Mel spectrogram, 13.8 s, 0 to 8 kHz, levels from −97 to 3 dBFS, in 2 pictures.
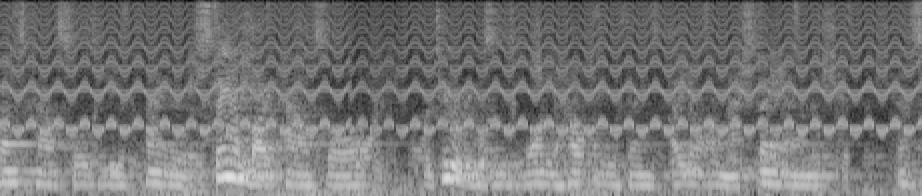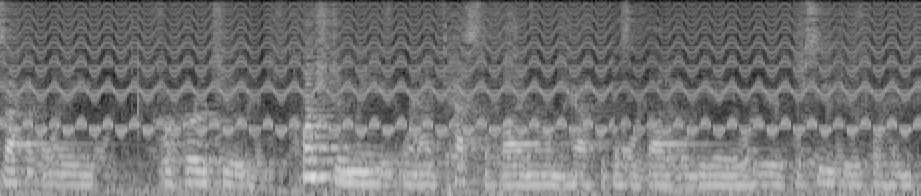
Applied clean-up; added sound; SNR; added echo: none; Alarm; 7 dB; none.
